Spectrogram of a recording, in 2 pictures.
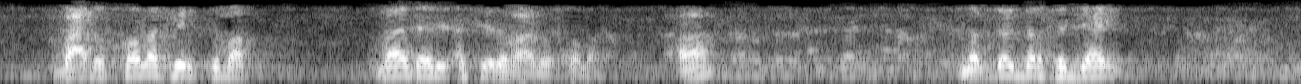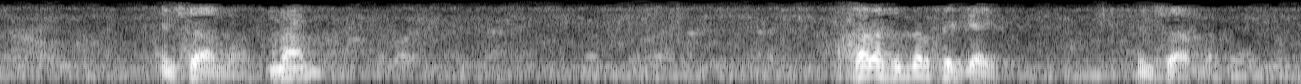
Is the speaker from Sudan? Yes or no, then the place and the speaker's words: yes; Sudan; نحن عندنا في السودان الناس بكرسوا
